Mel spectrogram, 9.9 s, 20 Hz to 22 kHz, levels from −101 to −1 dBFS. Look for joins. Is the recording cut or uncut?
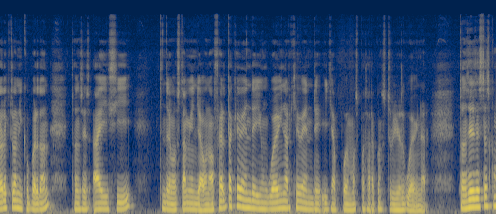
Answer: uncut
